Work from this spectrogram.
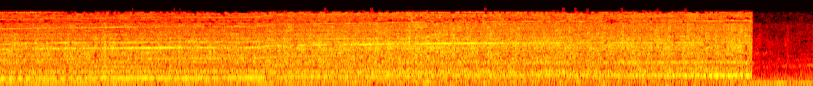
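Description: An electric mixer whips crème chantilly in a bowl, its steady high whine running loud and unbroken for about seven seconds, with the motor pitch rising slightly as the cream stiffens, then cutting off abruptly.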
